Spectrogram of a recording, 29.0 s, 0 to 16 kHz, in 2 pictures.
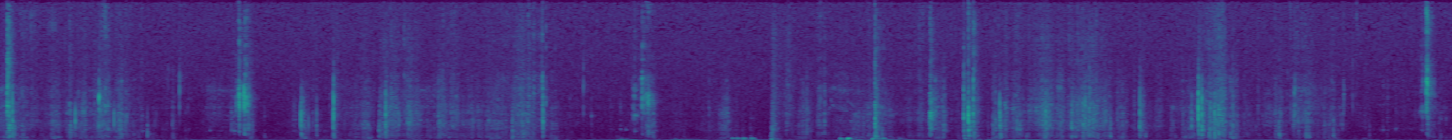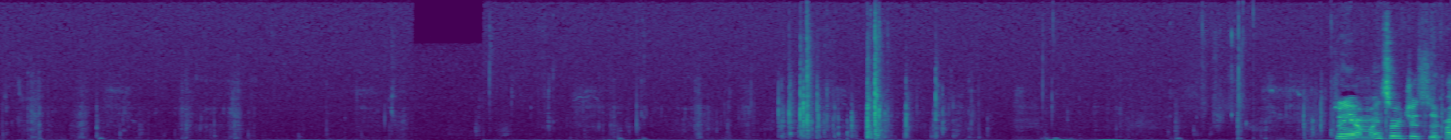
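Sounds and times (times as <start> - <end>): potato chips crunching: 0.0 - 18.6, 19.4 - 25.4, 26.2 - 29.0
dull thumps: 7.3 - 9.2.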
